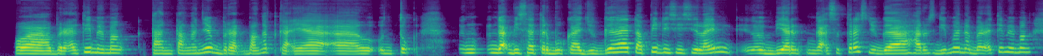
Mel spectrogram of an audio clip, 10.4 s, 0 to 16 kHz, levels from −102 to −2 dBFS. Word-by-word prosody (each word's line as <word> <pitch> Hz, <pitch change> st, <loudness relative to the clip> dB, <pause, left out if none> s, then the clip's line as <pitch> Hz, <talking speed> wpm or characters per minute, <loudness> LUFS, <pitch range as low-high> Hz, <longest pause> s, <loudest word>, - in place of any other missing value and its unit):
Wah, 190 Hz, -2 st, +5 dB
berarti 200 Hz, +8 st, +1 dB
memang 225 Hz, -3 st, -2 dB, 0.2 s
tantangannya 195 Hz, +5 st, 0 dB
berat 195 Hz, -5 st, -1 dB
banget, 250 Hz, +8 st, -3 dB
Kak, 185 Hz, -, -2 dB
ya. 180 Hz, +1 st, +1 dB, 0.2 s
Eee, 175 Hz, -1 st, 0 dB, 0.2 s
untuk 200 Hz, +5 st, -5 dB, 0.4 s
ng 240 Hz, -, -11 dB, 0.2 s
ng 240 Hz, -, -3 dB
nggak 245 Hz, -, +7 dB
bisa 225 Hz, +1 st, -1 dB
terbuka 205 Hz, -1 st, 0 dB
juga, 210 Hz, +10 st, +3 dB
tapi 245 Hz, +3 st, 0 dB
di 250 Hz, -, -1 dB
sisi 225 Hz, -1 st, -4 dB
lain, 260 Hz, +6 st, 0 dB
eee, 210 Hz, +1 st, -4 dB
biar 215 Hz, 0 st, +3 dB
nggak 200 Hz, -1 st, -1 dB
stres 275 Hz, +9 st, -1 dB
juga 200 Hz, 0 st, +3 dB
harus 200 Hz, 0 st, -1 dB
gimana? 250 Hz, +7 st, -1 dB
Berarti 205 Hz, +5 st, -2 dB
memang 275 Hz, 0 st, -1 dB
210 Hz, 165 wpm, -20 LUFS, 195-240 Hz, 0.4 s, nggak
